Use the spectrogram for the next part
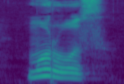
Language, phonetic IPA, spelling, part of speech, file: Ukrainian, [mɔˈrɔz], мороз, noun, Uk-мороз.ogg
- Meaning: frost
